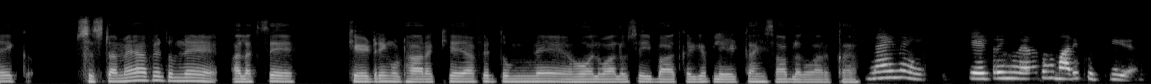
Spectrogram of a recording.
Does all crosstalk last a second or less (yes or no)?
yes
